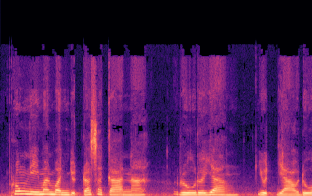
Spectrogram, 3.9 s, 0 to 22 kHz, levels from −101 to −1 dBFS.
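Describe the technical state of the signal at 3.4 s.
At 3.4 s the speech signal is intact, with no audible fault at that moment.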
